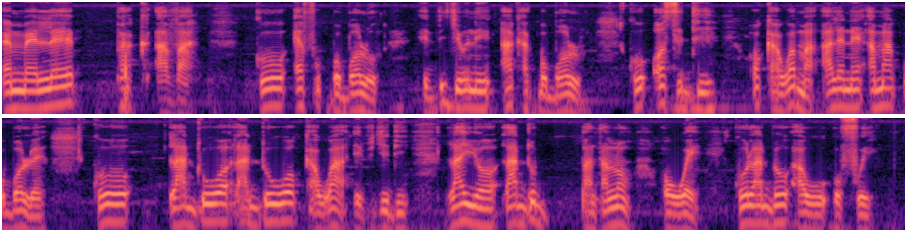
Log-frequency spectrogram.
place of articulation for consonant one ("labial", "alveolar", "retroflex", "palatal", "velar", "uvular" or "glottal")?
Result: labial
